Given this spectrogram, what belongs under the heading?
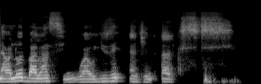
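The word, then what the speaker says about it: nginx: load balancing we using engine X pronounced as engine X engine X pronounced as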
